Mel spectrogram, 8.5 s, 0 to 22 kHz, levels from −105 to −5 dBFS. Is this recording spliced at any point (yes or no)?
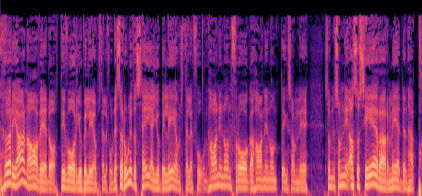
yes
